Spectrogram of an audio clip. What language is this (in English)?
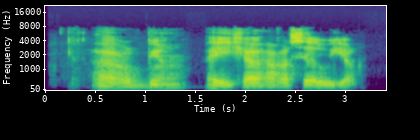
Kabyle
